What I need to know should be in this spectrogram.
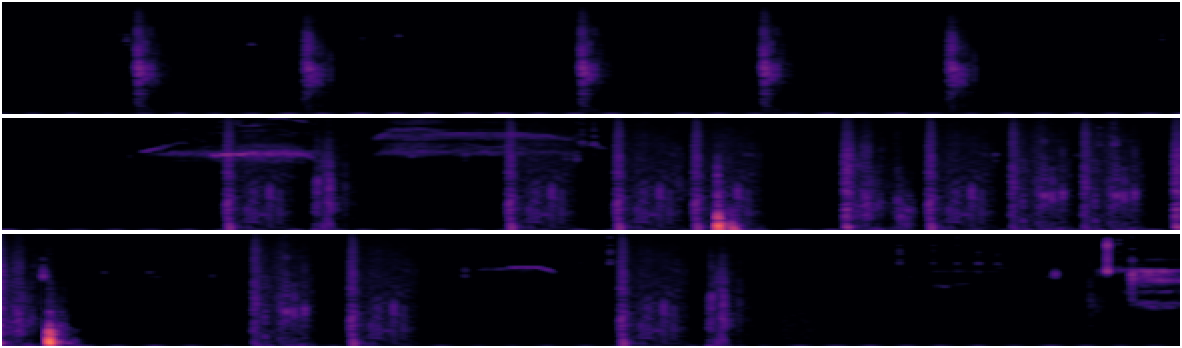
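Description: Footsteps thud on grass and dirt.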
